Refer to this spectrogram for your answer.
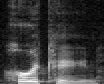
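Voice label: "hurricane", English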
